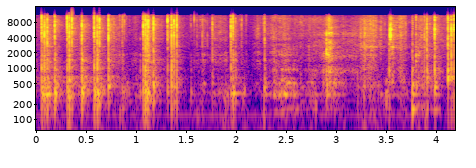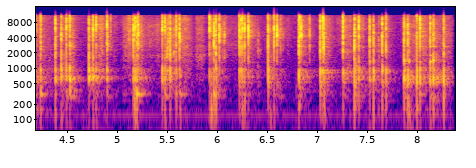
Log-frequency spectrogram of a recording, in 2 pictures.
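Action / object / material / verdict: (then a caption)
tap / plastic drink bottle / plastic / none. Long black nails tap and scratch a clear, labeled plastic sports drink bottle that is hollow and mostly empty, first standing upright and then lying on its side. Rapid, crisp, hollow clicks with almost no ring mix with bright scratching and brushing across the plastic, centered around a mid tone near 540 Hz.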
